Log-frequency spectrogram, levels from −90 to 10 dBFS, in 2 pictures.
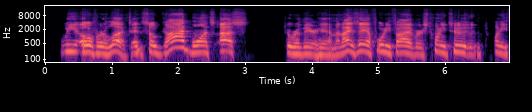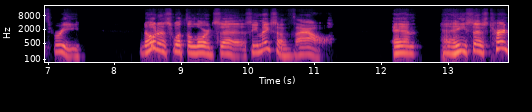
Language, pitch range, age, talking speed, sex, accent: English, 165-210 Hz, 50-69, 125 wpm, male, American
